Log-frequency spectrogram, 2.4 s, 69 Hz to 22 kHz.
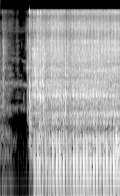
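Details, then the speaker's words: Honda G35X four-stroke brush cutter after valve clearance adjustment, timing and carburetor tuning: starts on the first pull and settles straight into a smooth, even idle; normal start. "One click lang natin. Tapos napakaganda pa ng kanyang idle mga boss. One click 'to mga boss."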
